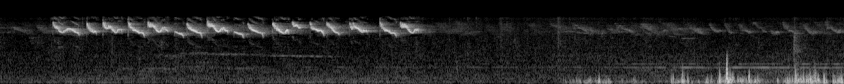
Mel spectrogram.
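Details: Kept white-eye singing the líu style solo, used for daily training: a fast run of high, sharp, slurred notes about 2.5 per second for four seconds, then quiet, with low knocks and thumps near the end.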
